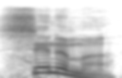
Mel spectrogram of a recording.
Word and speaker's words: Sinema: It says here, the Arizona senator's name is pronounced Sinema,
